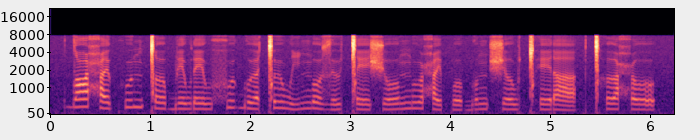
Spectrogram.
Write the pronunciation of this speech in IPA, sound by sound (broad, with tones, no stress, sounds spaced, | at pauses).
dˤ e˦ ħ ɛ˨ kʷʰ ɯ˦ ŋ ǀ ɤ˨ b e˨ w ɾ e˨ w xʷ ɯ˦ ɡʷ ɯ˨ ɐ̯ ǀ ɯ˦˨ w i˦ ŋ o˨ z ɯ˦ ǀ e˨ ʃ o˨˦ ŋ u˦ ħ e˨ p o˨ ɡʷ ɤ˦ ŋ ʃ ɤ˨ w ǀʰ e˨ ɾ a˨ | ǀʰ ɤ˨ ħ o˨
